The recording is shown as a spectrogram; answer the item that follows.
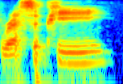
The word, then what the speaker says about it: recipe: they're pronounced with ease there is an exception in words that are french or greek so for instance recipe you say that e cafe you say that e those are french words or then if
